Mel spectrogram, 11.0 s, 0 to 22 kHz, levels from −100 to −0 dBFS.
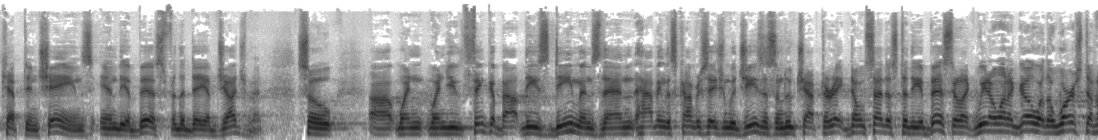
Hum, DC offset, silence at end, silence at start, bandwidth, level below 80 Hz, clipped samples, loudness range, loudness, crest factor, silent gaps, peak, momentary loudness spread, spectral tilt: none; under 0.1%; 0 s; 0 s; 17.5 kHz; -60 dBFS; under 0.1%; 3 LU; -18 LUFS; 14 dB; none; -4 dBFS; 5 LU; -4 dB/octave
